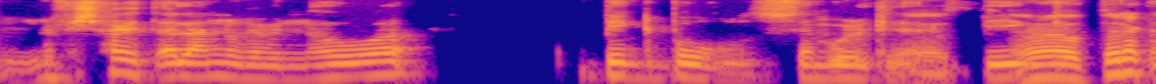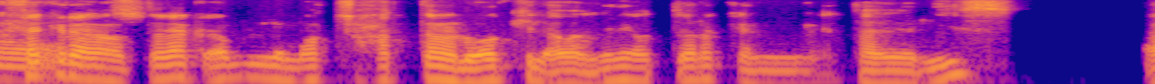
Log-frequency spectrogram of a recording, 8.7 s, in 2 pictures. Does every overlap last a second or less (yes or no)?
no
